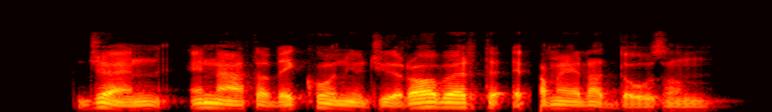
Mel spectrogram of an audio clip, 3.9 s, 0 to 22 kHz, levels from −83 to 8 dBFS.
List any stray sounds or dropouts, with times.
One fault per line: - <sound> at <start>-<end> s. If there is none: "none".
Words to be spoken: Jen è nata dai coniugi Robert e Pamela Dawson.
- dropout at 2.7-2.7 s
